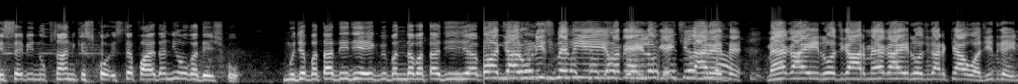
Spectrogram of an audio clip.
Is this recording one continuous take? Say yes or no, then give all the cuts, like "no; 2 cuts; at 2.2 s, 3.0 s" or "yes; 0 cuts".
no; 1 cut; at 4.8 s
